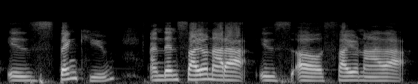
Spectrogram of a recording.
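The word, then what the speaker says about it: さようなら: Arigato is thank you, and then sayonara is sayonara. You're supposed to not pronounce the R completely, but sayonara is bye bye.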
